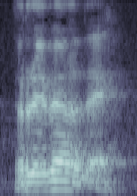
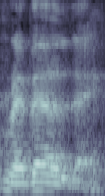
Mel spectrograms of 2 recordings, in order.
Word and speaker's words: rebelde: And so the words here would be pronounced liberal, aventurero, rebelde. So you can see that the sound almost doesn't even come out. Rebelde, rebelde. It's almost a W kind of a sound.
